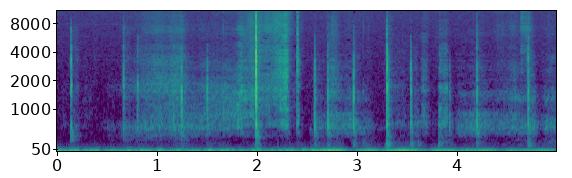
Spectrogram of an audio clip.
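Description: Long nails scratch and tap on a flat grey cardboard Nomad box with a clear plastic window over a red case. Sharp, quick taps with bright clicks land over a soft, continuous scratching rustle and a steady low hum underneath.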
